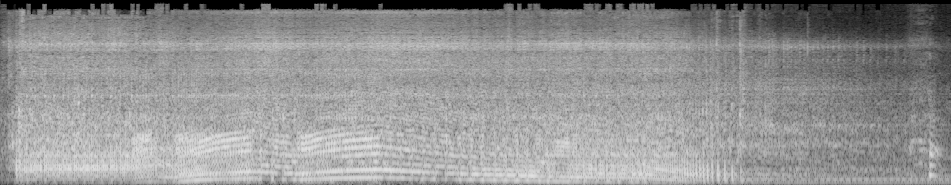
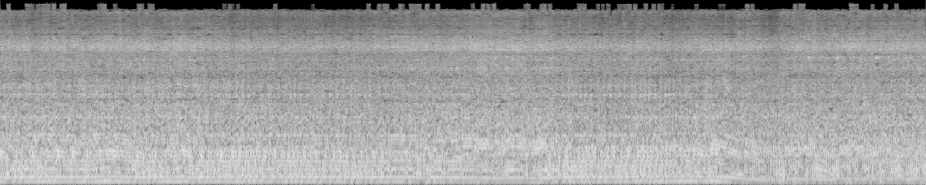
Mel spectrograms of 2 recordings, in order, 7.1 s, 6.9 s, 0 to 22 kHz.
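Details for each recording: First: Free Troy-Bilt TB70SS 33cc two-stroke weed trimmer, unused 3 years, on a cold 37°F day, after high/low carburetor mixture screw adjustment cured bogging at high throttle: revs up and falls back smoothly, clean steady pitch, no bogging. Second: Troy-Bilt TB70SS 33cc two-stroke trimmer, unused three years, started on fresh gas-oil mix: high buzz holds then sags and drops in pitch at full throttle instead of climbing; bogging from carburettor high/low mixture needing adjustment.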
